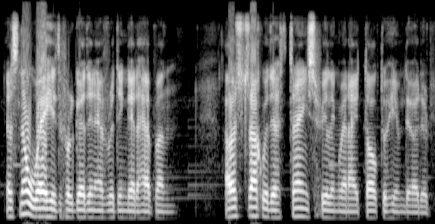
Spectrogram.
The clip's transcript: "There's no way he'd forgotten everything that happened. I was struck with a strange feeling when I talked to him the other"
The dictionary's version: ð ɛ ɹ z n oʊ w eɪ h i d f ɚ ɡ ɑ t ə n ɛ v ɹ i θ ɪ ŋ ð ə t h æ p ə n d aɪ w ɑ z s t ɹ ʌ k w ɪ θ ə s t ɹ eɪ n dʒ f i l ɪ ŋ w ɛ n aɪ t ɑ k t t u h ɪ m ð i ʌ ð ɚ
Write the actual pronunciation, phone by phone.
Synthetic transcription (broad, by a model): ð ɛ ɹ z n oʊ w eɪ h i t f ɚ ɡ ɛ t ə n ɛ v ɹ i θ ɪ ŋ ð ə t h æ p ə n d aɪ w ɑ s t ɹ ʌ k w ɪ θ ə s t ɹ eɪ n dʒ f i l ɪ ŋ w ɛ n aɪ t ɑ k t t u h ɪ m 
